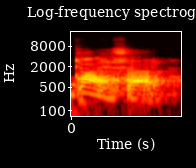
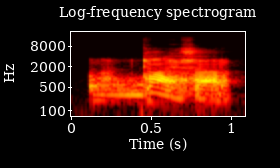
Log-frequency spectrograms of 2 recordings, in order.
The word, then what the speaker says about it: Caesar: Classical Latin was always pronounced like a K. You can see now he's far from the camera. So it's Cicero, not Cicero. He's far from the camera now. Caesar, not Caesar.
